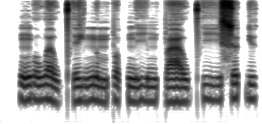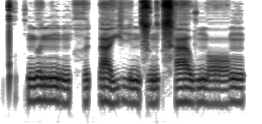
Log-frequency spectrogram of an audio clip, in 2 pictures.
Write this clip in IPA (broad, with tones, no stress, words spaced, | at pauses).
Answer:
ŋo˧wɐ˨˩w pʰe˨˥jn̪ɐ˨˥mpɐ˨˥p̚n̪iː˨m paː˨˧wpʰiː˧sɵ˥t̚ yː˧k̚ pʰʊ˧k̚ n̪ɵ˥nŋʊ˨˧ŋhɵ˧t̚ aː˨˥jiː˨˩nsʊ˨ŋ t͡sʰaː˧wn̪ɔː˨˥ŋ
